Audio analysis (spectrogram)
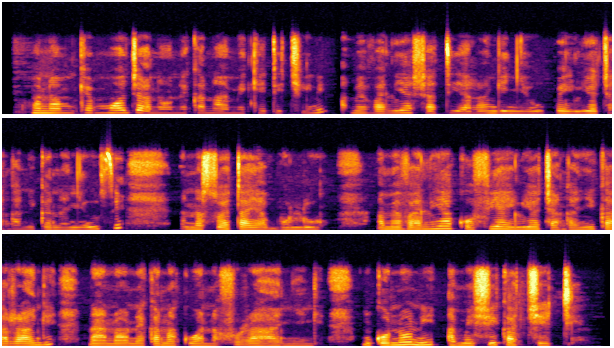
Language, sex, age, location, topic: Swahili, female, 25-35, Nairobi, education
